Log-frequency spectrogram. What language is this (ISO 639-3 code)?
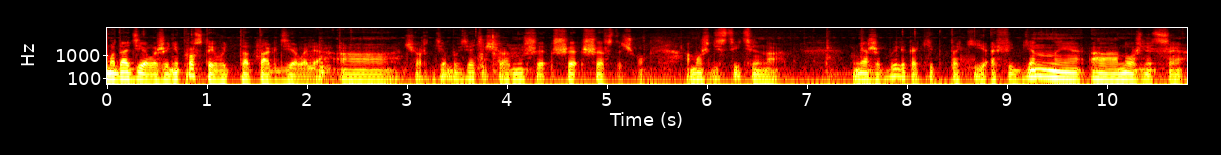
rus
